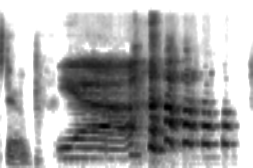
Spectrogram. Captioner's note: laughs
